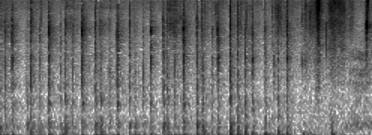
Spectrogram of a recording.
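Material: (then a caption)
Plastic. A clear PET Volvic water bottle with a red cap, partly filled with water, is held in the hand and tapped on its side with fingertips and nails. Quick, irregular taps produce soft, dull low thuds with faint bright clicks, each dying away almost at once.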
